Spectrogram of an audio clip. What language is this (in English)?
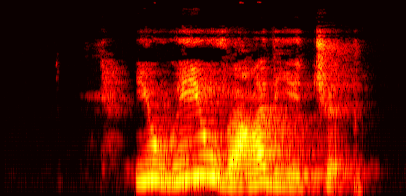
Kabyle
